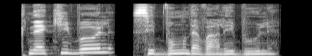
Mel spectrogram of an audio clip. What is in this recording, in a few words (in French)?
PUB TV Voix ado; KNACKY BALL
